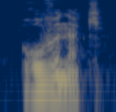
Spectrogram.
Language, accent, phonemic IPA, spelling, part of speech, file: French, France, /ʁuv.nak/, Rouvenac, proper noun, LL-Q150 (fra)-Rouvenac.wav
- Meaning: Rouvenac (a former village in Aude department, France)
